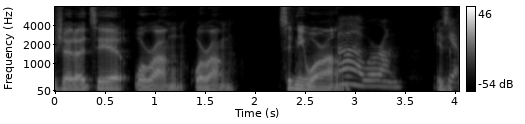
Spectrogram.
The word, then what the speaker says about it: Warung: Sydney Warung. Warung. Is the pronunciation of that.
